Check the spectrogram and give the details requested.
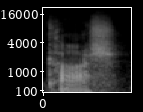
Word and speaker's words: cosh: abbreviated cos h and that's pronounced phonetically kosh so um gosh and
